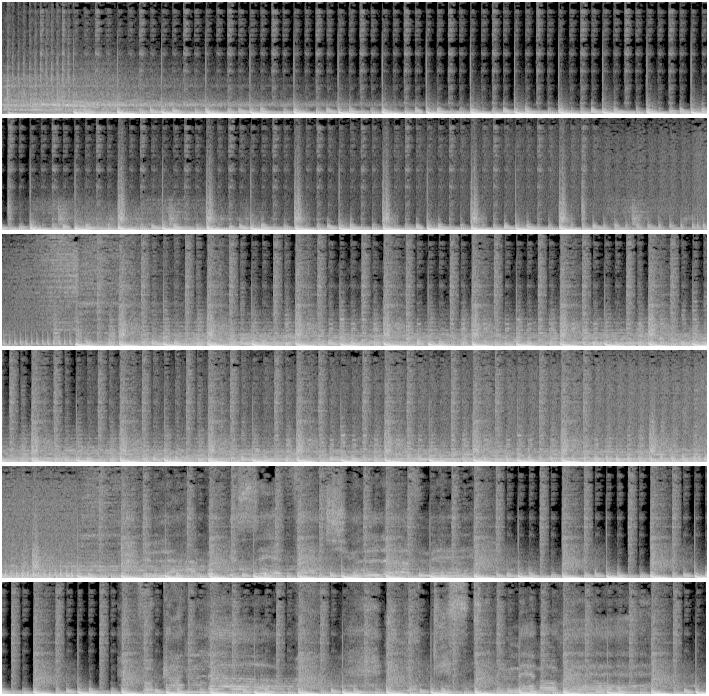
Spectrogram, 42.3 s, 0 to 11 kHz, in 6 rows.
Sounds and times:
Music: 0.0 - 42.2.

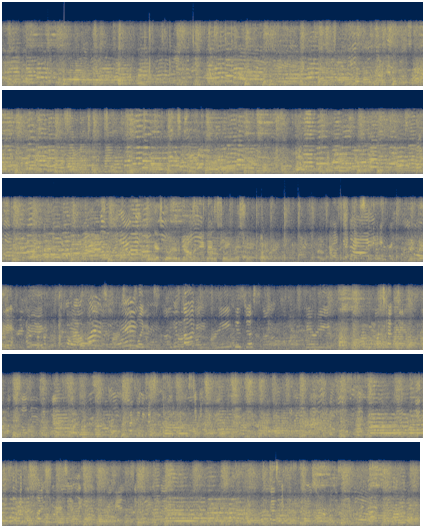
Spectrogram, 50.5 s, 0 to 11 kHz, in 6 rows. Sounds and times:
Music: 0.0 - 50.4
Child speech, kid speaking: 3.0 - 10.2, 14.4 - 21.0, 23.2 - 50.4.

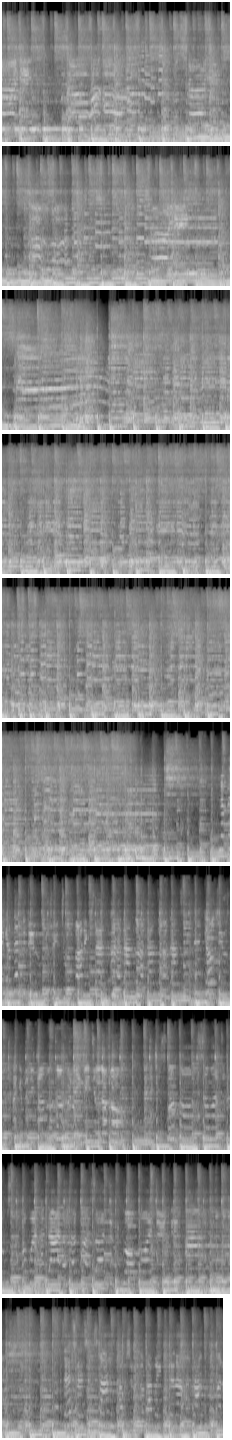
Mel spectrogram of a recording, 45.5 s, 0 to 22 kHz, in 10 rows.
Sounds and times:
Singing: 0.0 - 3.0, 7.4 - 8.8, 9.4 - 11.0
Psychedelic rock: 0.0 - 45.4.

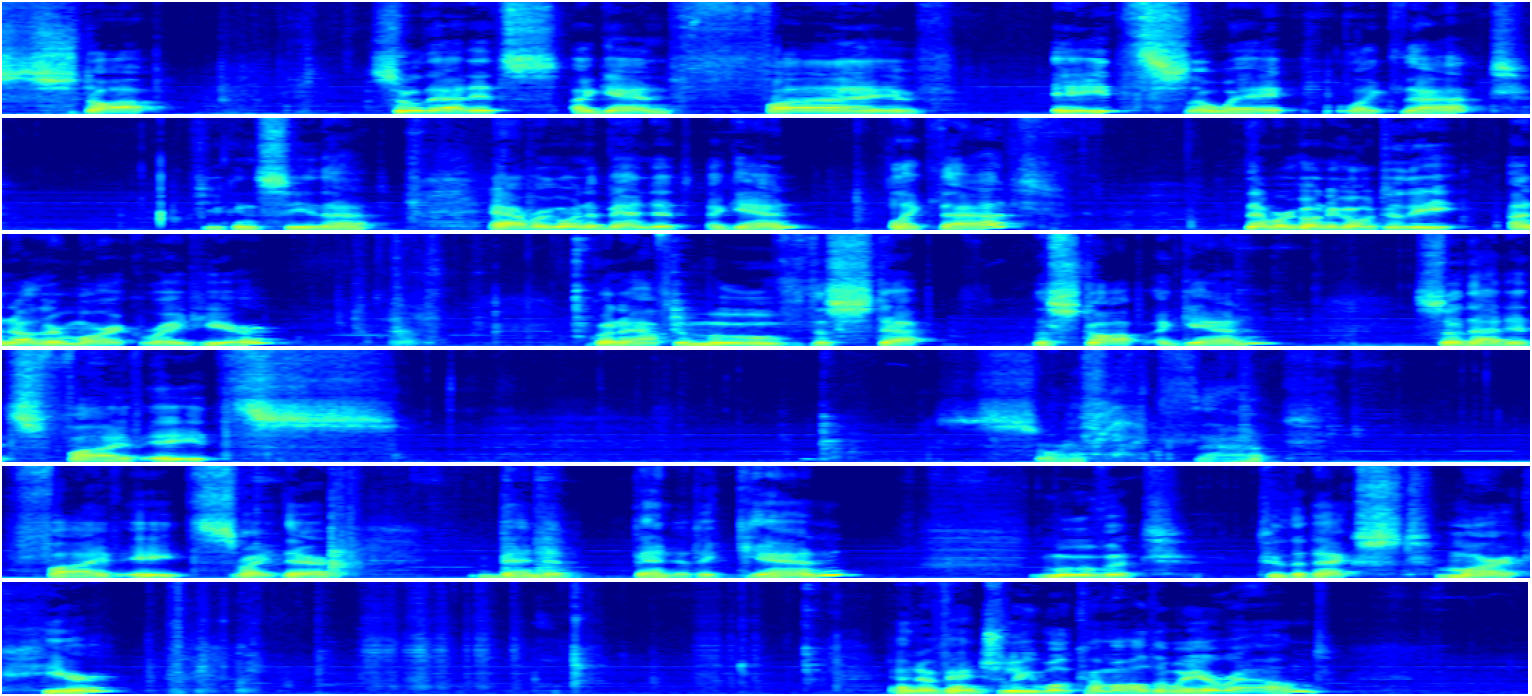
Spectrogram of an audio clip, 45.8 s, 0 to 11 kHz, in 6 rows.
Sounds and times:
Speech: 0.0 - 0.9, 1.8 - 7.7, 8.6 - 13.0, 13.8 - 16.7, 18.2 - 21.7, 22.4 - 25.0, 27.0 - 29.6, 30.6 - 34.9, 35.7 - 38.9, 42.6 - 44.9.

